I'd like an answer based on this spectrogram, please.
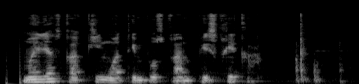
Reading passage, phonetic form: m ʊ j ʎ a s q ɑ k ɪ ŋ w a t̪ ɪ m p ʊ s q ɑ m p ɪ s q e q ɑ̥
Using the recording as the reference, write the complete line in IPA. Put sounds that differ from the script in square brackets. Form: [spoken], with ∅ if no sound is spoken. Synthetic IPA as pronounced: m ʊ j ʎ a s q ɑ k ɪ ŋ w a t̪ ɪ m p ʊ s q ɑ m p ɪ s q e q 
